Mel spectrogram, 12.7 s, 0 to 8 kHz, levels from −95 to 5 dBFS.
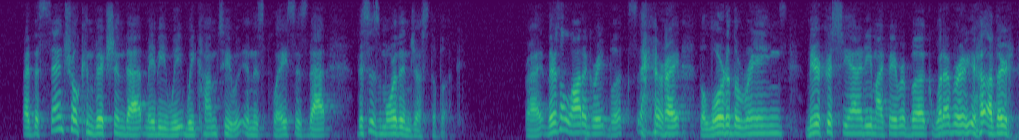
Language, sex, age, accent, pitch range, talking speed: English, male, 30-49, American, 130-165 Hz, 200 wpm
